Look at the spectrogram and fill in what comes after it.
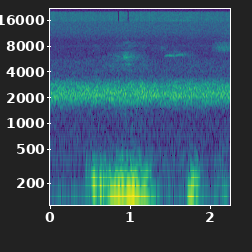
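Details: Sleeping Cairn Terriers, two dogs, giving one drawn-out, low, rumbling snore followed by a short, softer snort, with a steady low hum and faint high hiss beneath.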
